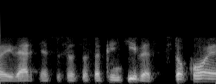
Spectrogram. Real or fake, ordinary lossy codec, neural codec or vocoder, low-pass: real; Opus, 32 kbps; none; 3.6 kHz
